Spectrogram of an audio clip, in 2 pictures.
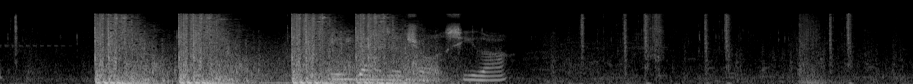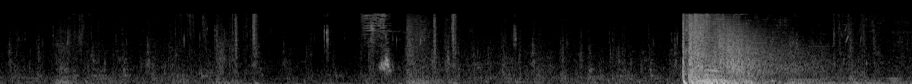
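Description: Gunshots ring out in loud rapid bursts.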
